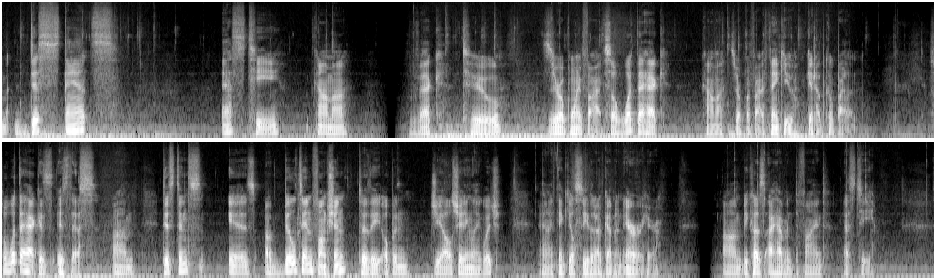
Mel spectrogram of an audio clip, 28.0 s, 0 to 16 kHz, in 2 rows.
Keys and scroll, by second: 19.7 super+s, 22.7 alt+super+j.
